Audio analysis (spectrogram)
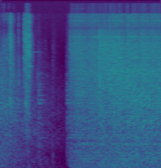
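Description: Sniper rifle fire in the CrossFire shooter game: dense, sustained gunfire fills the scene after a brief dip, loud and continuous rather than single isolated shots.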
